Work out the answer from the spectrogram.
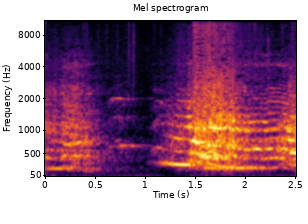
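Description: A lion roars as a sound effect in a children's story: a deep, loud, growling roar that sags briefly, then swells again into a stronger, sustained rumbling bellow, with no voices.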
